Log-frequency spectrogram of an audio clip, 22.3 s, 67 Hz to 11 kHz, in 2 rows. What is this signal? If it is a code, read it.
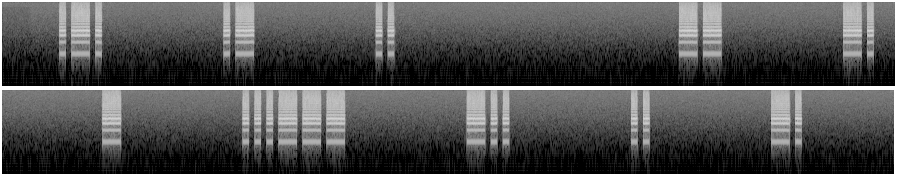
Morse code (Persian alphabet), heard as a buzzer, machine-sent, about 16 wpm, spaced as for 5 wpm. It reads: رای منتقدین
